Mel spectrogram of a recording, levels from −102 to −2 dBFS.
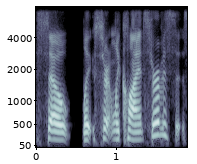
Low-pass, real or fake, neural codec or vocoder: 7.2 kHz; real; none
